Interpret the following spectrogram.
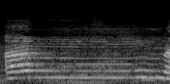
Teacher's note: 17 নম্বর মাখরাজ নাকের বাঁশি হইতে গুণ উচ্চারিত হয়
